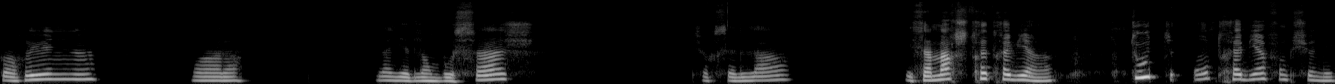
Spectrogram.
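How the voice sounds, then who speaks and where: A woman talks at a very slow pace with long, frequent pauses, her medium pitch showing ordinary variation. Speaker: scrapbooking crafter. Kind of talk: casual craft review to camera.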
